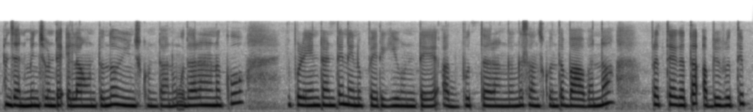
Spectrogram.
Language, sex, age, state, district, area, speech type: Telugu, female, 18-30, Telangana, Sangareddy, rural, spontaneous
